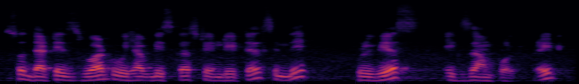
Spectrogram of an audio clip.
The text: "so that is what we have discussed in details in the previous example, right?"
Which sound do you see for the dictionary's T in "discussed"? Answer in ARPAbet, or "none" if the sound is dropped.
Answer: T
